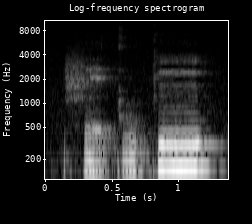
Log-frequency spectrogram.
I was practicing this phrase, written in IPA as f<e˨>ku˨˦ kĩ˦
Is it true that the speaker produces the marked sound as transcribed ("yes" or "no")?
yes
